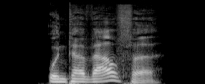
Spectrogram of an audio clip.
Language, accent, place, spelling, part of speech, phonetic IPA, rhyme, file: German, Germany, Berlin, unterwerfe, verb, [ˌʊntɐˈvɛʁfə], -ɛʁfə, De-unterwerfe.ogg
- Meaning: inflection of unterwerfen: 1. first-person singular present 2. first/third-person singular subjunctive I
